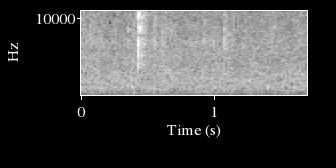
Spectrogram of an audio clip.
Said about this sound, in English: It's been raining constantly for 3, maybe 4 days now.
